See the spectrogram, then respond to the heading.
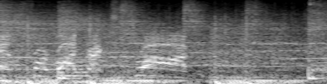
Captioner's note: bell ringing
